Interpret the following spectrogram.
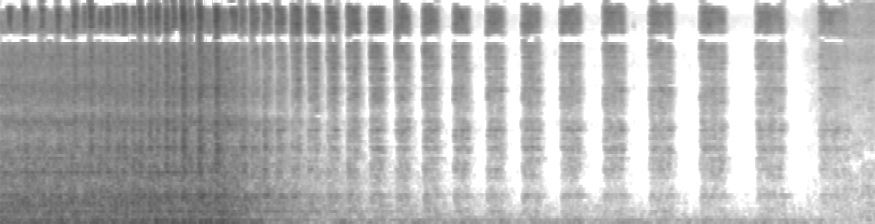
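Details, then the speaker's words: Exhaust fan after its motor clamp was refitted, still hitting something: even scraping ticks about four a second, slowing as it coasts down. The blower wheel is bent and wobbling and rubs; it needs a new wheel. "yeah let's see that wheels bent you see it in there wobbling yeah it's not good so this wheel is no good"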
